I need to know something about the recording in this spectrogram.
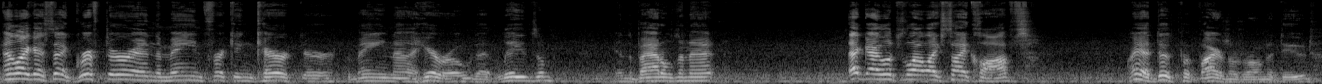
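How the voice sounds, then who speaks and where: A man's voice: fairly high pitch, lively intonation, moderate pace, noisy background. A man casually rambling through a commentary as host of a review show, in informal, loosely strung phrases. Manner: informal, repetitive filler phrases like "you know" and "frickin'".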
